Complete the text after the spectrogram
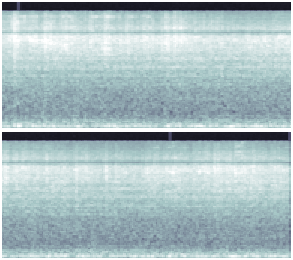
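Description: A freight train rumbles past close by, its wheels clattering over the rail joints.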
